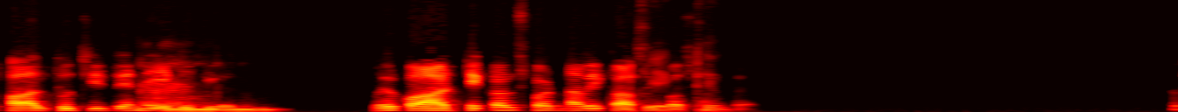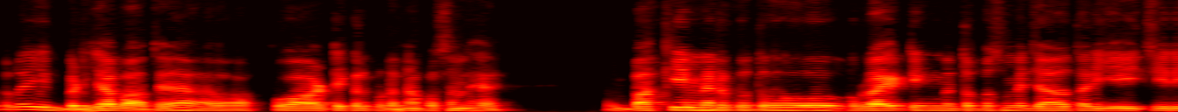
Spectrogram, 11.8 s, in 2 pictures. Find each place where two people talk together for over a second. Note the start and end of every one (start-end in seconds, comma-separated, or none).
none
